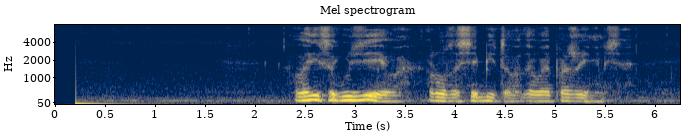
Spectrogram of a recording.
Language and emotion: Russian, neutral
